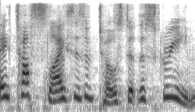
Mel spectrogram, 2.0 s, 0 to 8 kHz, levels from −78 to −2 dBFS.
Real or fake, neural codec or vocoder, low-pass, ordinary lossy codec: fake; codec, 16 kHz, 4.8 kbps, FACodec; 7.2 kHz; AAC, 32 kbps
